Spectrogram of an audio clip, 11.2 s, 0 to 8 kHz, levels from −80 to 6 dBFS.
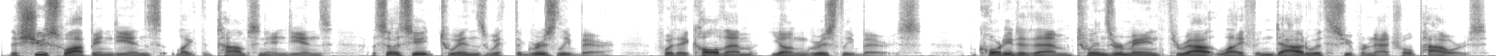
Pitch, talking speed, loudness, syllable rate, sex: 110 Hz, 165 wpm, -22 LUFS, 5.1 syllables/s, male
